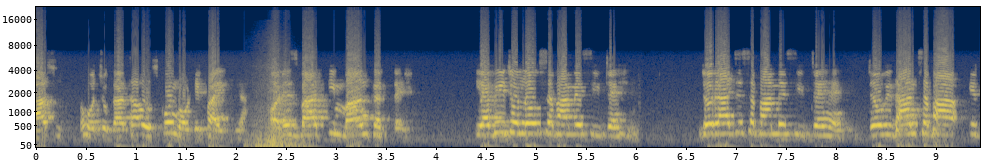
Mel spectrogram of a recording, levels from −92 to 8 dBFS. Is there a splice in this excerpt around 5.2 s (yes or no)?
no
